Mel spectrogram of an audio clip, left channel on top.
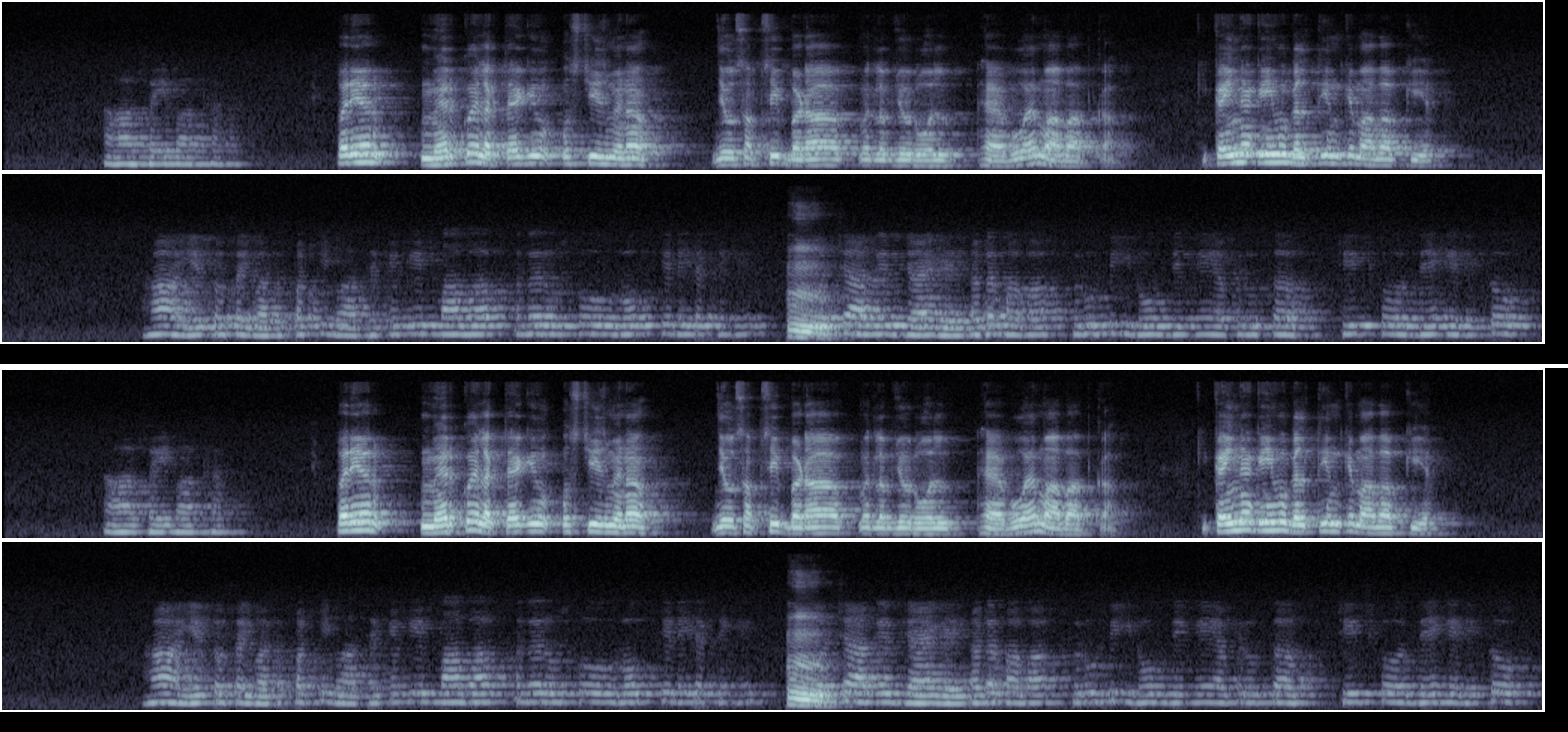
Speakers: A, in the centre; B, on the right.
A: हाँ सही बात है
B: पर यार मेरे को ये लगता है कि उस चीज में ना जो सबसे बड़ा मतलब जो रोल है वो है माँ बाप का कि कहीं ना कहीं वो गलती उनके माँ बाप की है
A: हाँ ये तो सही बात है पक्की बात है क्योंकि माँ बाप अगर उसको रोक के नहीं रखेंगे
B: हम्म
A: तो बच्चा आगे जाएगा ही अगर माँ बाप शुरू से ही रोक देंगे या फिर उसका चीज को देंगे नहीं तो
